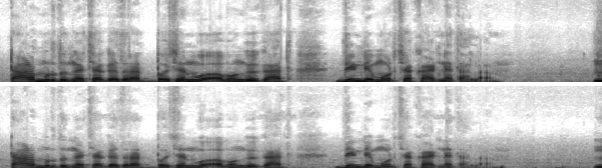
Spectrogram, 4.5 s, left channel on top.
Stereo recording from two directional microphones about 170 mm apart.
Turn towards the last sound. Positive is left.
turn(degrees=30)  # may be behind; listen again after turning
